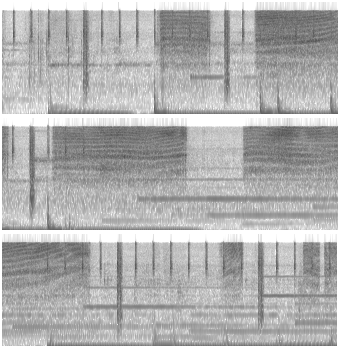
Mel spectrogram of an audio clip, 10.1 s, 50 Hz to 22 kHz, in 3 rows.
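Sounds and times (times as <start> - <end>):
background music: 0.0 - 10.0
aerosol spray paint hissing: 0.1 - 10.0.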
